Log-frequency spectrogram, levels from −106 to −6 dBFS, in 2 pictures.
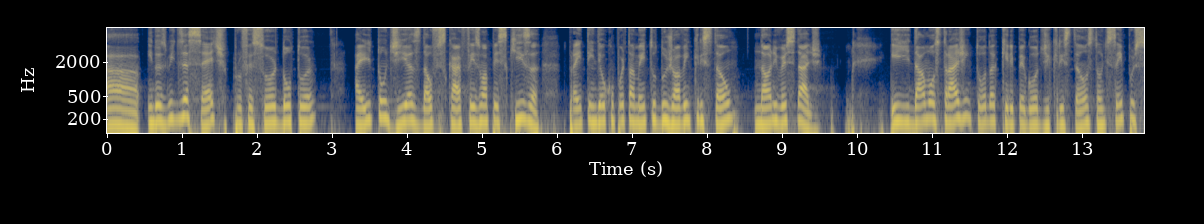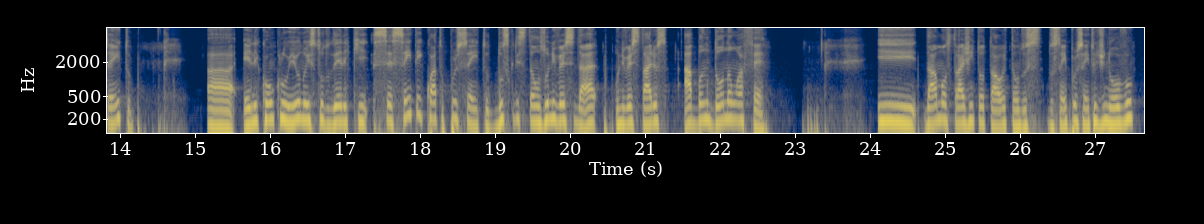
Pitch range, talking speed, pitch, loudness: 150-180 Hz, 125 wpm, 165 Hz, -28 LUFS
